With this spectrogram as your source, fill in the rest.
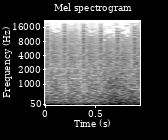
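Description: Gunfire in the video game Dusk, a dense, loud one-second barrage of rapid shots blending into a continuous roar.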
